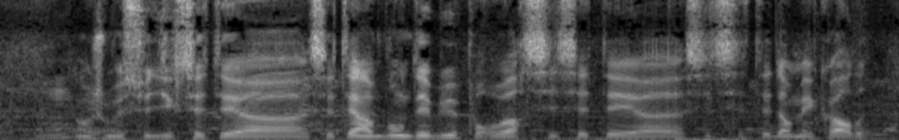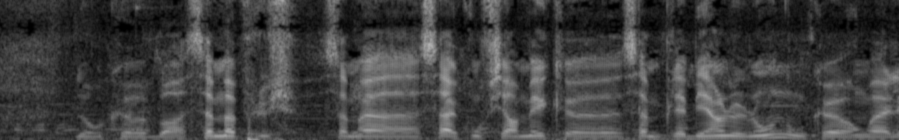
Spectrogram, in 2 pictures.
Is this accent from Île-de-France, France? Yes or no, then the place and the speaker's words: no; Tours, Centre-Val de Loire, France; also born or lived in Toulouse; Je viens de Tours.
